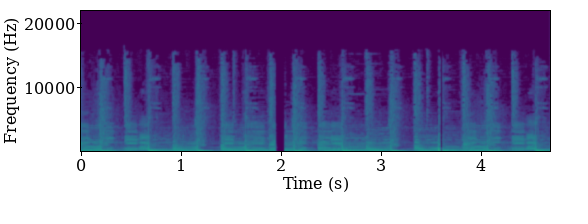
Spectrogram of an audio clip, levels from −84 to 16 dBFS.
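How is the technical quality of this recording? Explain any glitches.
The recording has two short gaps. At 1.95 s and 3.58 s the sound cuts to silence for about 0.11 s and 0.06 s. This is corrupt frame muted: damaged compressed frames were rejected and replaced with silence. The abrupt, unsmoothed hole with the timing intact sets it apart from concealment or a dropout that shifts the timing.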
